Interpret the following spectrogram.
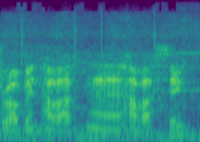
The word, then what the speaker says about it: Robbin Havasi: I mean, if I say it in Swedish, Robin Havasi.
